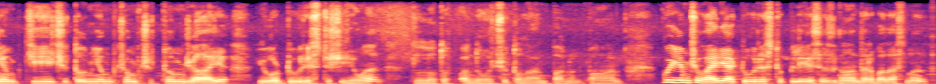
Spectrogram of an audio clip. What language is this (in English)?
Kashmiri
